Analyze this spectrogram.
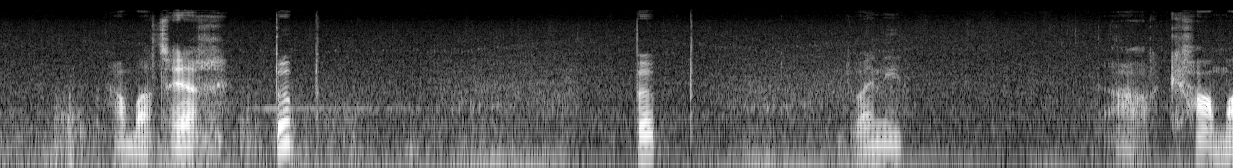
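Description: A tractor engine rumbles low and steady.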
